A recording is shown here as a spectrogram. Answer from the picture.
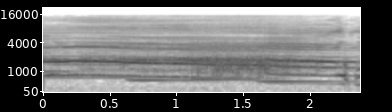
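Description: A cartoon boy's loud, drawn-out wailing cry, held for the full two seconds with its pitch dropping in steps.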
